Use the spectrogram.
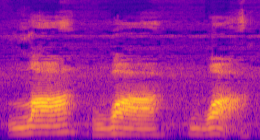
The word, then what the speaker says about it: לוו: Lamed is pronounced la because the ah in the word lamed, la. The vavs we're going to pronounce like Sephardic wa. And in the word vav, there's a ah, vav. So la, wa, wa.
